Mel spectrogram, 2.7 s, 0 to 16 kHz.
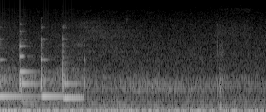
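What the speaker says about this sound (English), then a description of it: "she's going to ring it now just to test to see if we're getting any" A short iPhone 5 electronic ringtone melody of a few clear beeping tones, fairly faint over a low background hum, followed by a soft click.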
